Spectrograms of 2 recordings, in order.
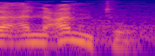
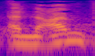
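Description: First: The word ends with the vowel u. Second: The word ends with the vowel a. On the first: The reciter is the one who bestowed favor. The speaker calls it wrong. "قال أنعمت بالضم" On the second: The one addressed is the one who bestowed favor. The speaker calls it right. "بدل أنعمت"

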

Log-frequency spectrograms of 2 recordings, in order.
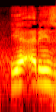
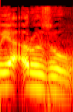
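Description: First: The r is followed by an i vowel. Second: The r is followed by a u vowel. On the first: "وكسر الراء" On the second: "وقد تضم"

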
